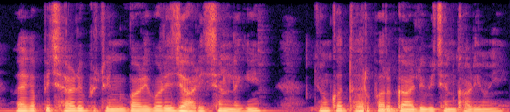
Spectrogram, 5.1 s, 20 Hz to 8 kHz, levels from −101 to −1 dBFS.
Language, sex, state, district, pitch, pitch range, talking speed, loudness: Hindi, male, Uttarakhand, Tehri Garhwal, 115 Hz, 110-120 Hz, 210 wpm, -15 LUFS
